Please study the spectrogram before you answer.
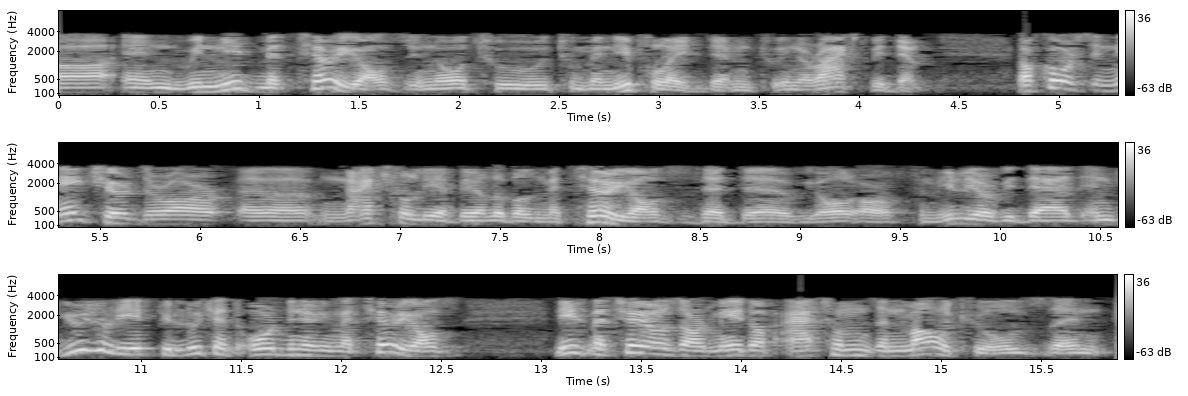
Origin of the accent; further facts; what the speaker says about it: Iran; moved away as an adult; now in United States; I was born in Iran, grew up there, and went to my college there. I got my bachelor's degree there, and then I came to United States for my graduate study.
